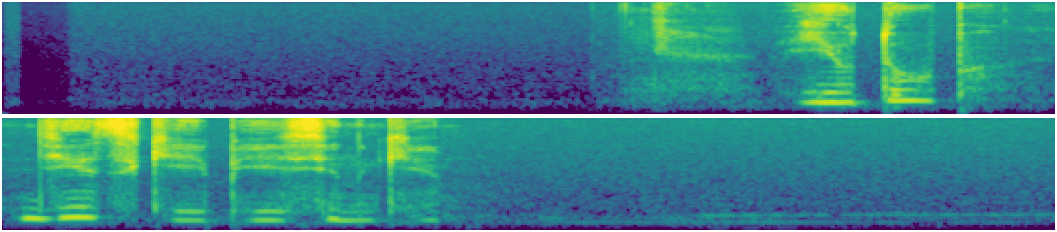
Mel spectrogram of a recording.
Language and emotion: Russian, sad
